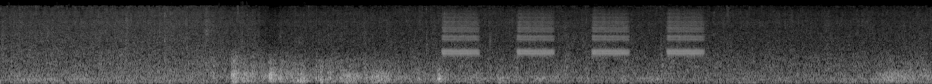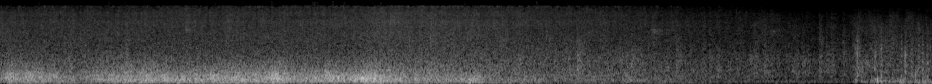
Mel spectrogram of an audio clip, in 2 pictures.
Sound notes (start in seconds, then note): 2.0 thunder rumbling; 4.5 cell phone beeping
